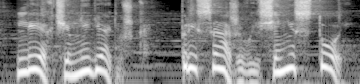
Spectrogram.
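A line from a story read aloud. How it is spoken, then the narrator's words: Sweet female voice. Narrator (Russian): говорит милым женским голосом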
